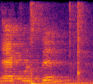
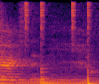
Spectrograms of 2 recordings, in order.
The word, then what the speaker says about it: Erickson: We got Eckerson. girl. Now you know my last name is Erickson. I said it wrong again. My bad. Erickson.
